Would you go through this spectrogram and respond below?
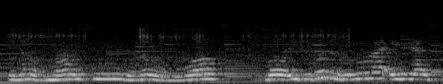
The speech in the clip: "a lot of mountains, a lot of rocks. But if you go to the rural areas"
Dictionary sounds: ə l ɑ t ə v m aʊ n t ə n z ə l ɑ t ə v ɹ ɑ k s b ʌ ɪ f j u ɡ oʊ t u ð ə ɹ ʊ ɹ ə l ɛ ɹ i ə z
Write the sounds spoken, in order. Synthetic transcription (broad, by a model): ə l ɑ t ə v m aʊ n t ə n z ə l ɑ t ə v w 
